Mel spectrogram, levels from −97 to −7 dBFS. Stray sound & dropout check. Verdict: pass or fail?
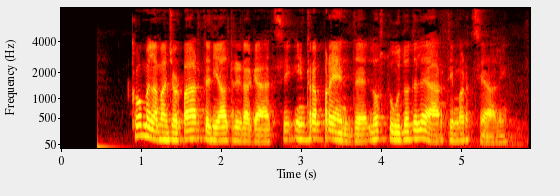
pass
